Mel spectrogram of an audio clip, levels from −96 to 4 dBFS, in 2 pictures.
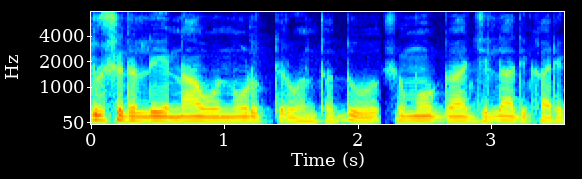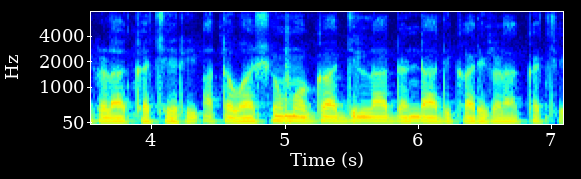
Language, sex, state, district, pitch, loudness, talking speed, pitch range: Kannada, male, Karnataka, Shimoga, 105 Hz, -29 LUFS, 85 wpm, 100-110 Hz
